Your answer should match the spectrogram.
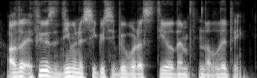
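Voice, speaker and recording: A man talks as a game lore streamer. His voice is deep and recorded close and dry, and he sounds casual and insistent, reasoning things out aloud. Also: very fast, a little mellow, dry recording. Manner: informal, thinking aloud, insistent. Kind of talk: casual livestream commentary.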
